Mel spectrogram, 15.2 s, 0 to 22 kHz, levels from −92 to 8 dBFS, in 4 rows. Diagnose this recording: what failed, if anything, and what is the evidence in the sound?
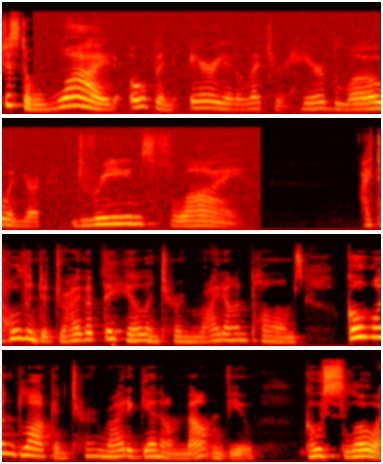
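Low bit depth with dither, from 0.31 s to 6.38 s, points to a sample-format conversion fault. The speech is reduced to 7 bits with dither added before rounding, so the error becomes a constant, even hiss, roughly 20 dB below the speech, without distortion.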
